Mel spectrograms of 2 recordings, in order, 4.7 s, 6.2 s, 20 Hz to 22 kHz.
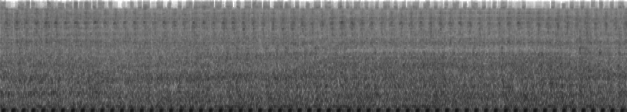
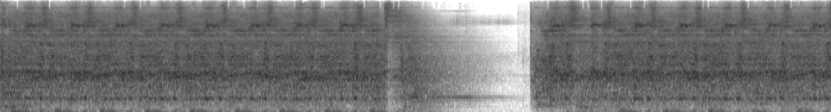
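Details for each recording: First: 2010 Polaris Sportsman 550 EFI ATV after cutting off a line: quick, even idle putter, revs out and returns to idle cleanly with no stumbles or smoke; now running and idling normally. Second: 2010 Polaris Sportsman 550 EFI ATV, not run for years, after cutting a clogged case breather line: long bursts of fast even starter cranking, about three a second, almost firing but not starting.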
